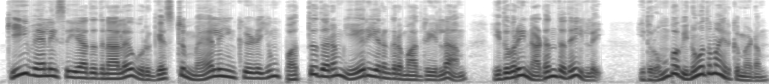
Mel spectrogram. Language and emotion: Tamil, surprised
